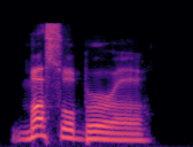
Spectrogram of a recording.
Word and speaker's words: Musselburgh: I'm saying that right again, Joe, kind of like Edinburgh, Musselburgh, Lynx it's in Scotland, right?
